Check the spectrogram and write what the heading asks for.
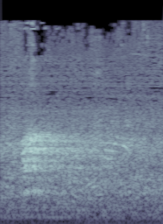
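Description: A dog gives a single short, high bark about a quarter second in, over a steady murmur of voices.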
